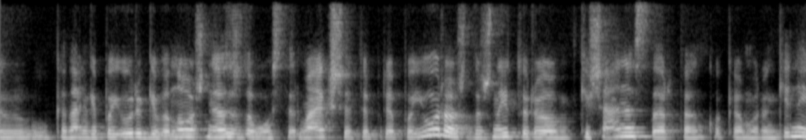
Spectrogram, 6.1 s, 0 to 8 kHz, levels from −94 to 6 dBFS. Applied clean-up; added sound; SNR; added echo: neural mask model DeepFilterNet 3.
